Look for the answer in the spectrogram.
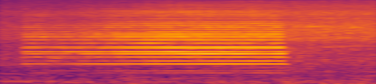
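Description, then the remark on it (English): A single sustained car horn blast, loud and steady for over a second, sounds over the low, constant rumble of chronically congested street traffic on Fairmount Avenue in Grantville. “I'm here on Fairmount Avenue in Grantville. It's sort of the gateway to the neighborhood, and it is chronically congested.”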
